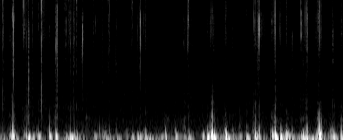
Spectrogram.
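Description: A pear-shaped beeswax honeycomb on a wooden stick is cupped in both hands while long nails tap and scratch its waxy cell surface. The result is a quick, irregular run of soft, dull thumps layered with crisp, bright scratchy clicks that stop almost instantly.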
